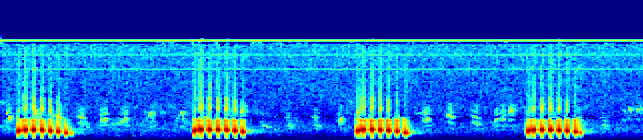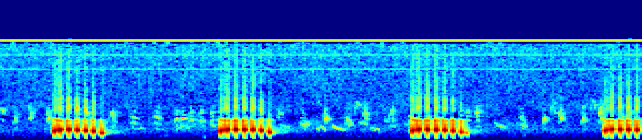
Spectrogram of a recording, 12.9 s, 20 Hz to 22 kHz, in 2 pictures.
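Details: Perez's frog from the Mediterranean coast, on a 1996 French cassette teaching frog and toad calls: a steady run of short throaty rasps, each a quick burst of clicks, repeated about every one and a half seconds in a quiet setting.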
